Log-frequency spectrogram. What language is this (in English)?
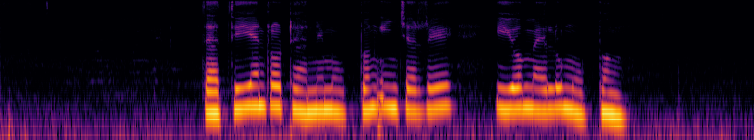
Javanese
